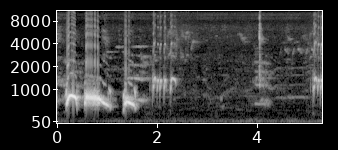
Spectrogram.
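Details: Call of the spotted dove used to rouse doves that are lazy and slow to sing: three strong, rough coos falling in pitch, followed by a quick run of thin higher notes and near silence.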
